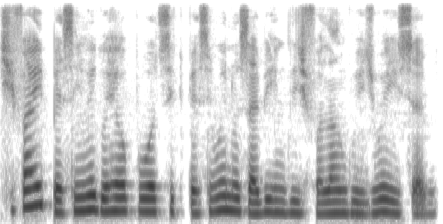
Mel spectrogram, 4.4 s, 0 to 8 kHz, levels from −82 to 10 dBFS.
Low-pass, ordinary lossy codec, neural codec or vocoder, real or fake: 7.2 kHz; none; none; real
